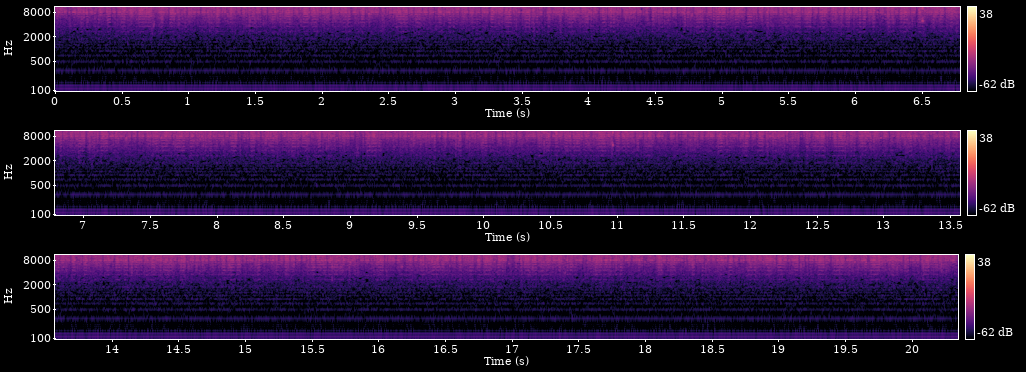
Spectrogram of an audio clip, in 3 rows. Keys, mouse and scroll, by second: 2.4 ctrl+KP_2, 3.5 ctrl+KP_2, 4.4 ctrl+KP_2, 5.2 ctrl+KP_2, 6.2 ctrl+KP_2, 7.0 ctrl+KP_2, 7.8 ctrl+KP_2, 8.6 ctrl+KP_2, 10.0 ctrl+KP_5, 10.7 ctrl+KP_5, 11.5 ctrl+KP_5, 12.2 ctrl+KP_5, 13.0 ctrl+KP_5, 13.7 ctrl+KP_5, 20.1 ctrl+KP_3.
